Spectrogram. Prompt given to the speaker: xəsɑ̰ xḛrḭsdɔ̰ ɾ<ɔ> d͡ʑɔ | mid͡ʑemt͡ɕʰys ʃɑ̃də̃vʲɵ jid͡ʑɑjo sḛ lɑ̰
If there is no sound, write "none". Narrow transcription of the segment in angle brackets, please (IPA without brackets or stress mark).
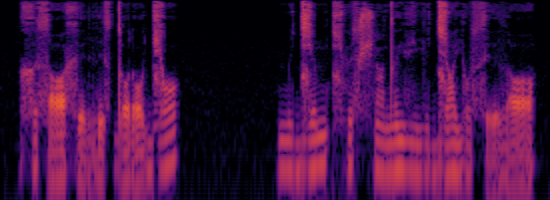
ɔ̰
